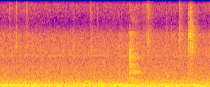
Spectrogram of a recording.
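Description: A person eating shrimp with her fingers: quiet mouth sounds, with two short wet smacks at about two and a half and nearly four seconds in, over a steady low hum.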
